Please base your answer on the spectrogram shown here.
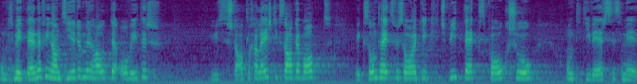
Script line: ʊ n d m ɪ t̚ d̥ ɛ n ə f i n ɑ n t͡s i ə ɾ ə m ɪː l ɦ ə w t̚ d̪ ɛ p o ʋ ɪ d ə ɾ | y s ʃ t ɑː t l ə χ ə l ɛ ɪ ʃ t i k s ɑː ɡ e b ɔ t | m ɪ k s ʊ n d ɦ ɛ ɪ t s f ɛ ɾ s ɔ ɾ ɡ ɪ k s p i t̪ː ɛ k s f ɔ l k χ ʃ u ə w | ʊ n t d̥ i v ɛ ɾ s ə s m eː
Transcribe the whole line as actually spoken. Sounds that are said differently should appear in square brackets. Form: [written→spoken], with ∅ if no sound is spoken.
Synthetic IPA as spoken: ʊ n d m ɪ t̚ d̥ ɛ n ə f i n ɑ n t͡s i ə ɾ ə m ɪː [l→ɾ] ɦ [ə→ɑ] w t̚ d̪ ɛ [p→ʔ] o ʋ ɪ d ə ɾ | y s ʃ t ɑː t l ə χ ə l ɛ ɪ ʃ t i k s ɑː ɡ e b ɔ t | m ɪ k s ʊ n d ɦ ɛ ɪ t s f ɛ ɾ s ɔ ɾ ɡ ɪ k [s→ʃ] p i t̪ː ɛ k s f ɔ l k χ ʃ u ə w | ʊ n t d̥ i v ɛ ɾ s ə s m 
